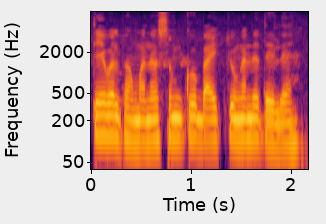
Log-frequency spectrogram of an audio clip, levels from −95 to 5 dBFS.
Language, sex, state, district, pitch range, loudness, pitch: Wancho, male, Arunachal Pradesh, Longding, 100-110 Hz, -16 LUFS, 110 Hz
